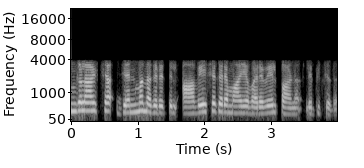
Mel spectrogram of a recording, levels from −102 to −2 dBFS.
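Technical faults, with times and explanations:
Throughout, Speex codec: the speech passed through a CELP coder at a rate that fits about 8 kbps, leaving too few bits for the excitation. It sounds hoarse and noisy, squeezed into a 300 Hz to 3.4 kHz telephone band with nothing above 3.8 kHz.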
